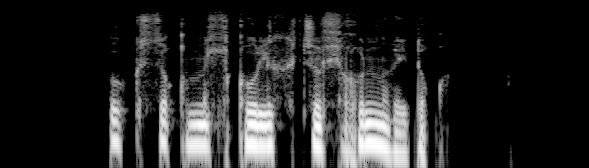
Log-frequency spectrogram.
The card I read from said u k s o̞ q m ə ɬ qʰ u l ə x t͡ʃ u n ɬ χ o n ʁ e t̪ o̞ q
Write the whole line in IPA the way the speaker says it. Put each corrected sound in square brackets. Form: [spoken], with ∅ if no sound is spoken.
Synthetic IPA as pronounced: u k s o̞ q m ə ɬ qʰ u l ə x t͡ʃ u [∅] ɬ χ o n ʁ e t̪ o̞ q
